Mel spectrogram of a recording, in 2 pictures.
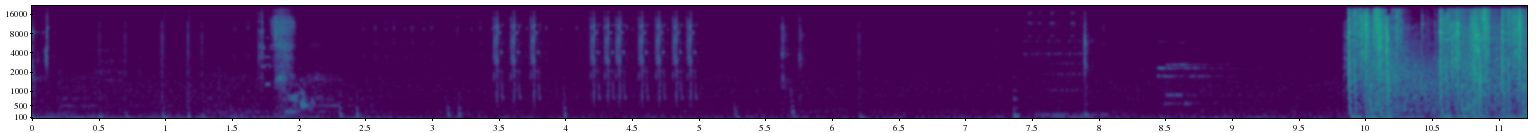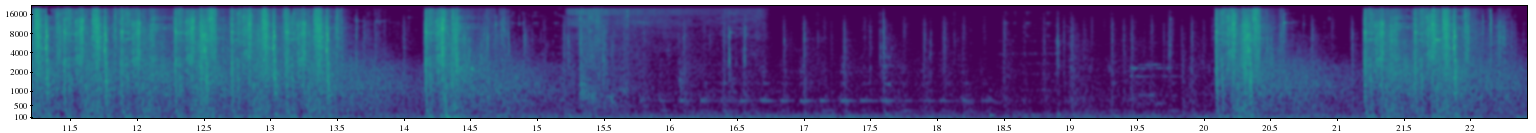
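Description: Action and Reaction gun fire in The First Descendant video game: sparse clicks and shots early, then a long loud dense burst of gunfire and explosions, with voices talking over the action.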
